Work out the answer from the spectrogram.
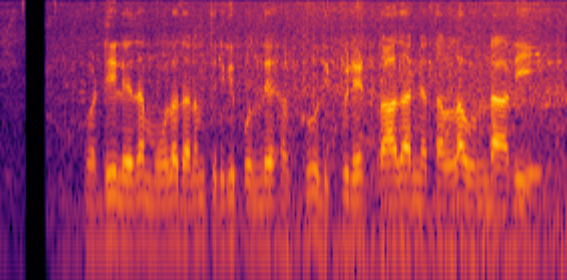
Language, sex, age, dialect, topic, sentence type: Telugu, male, 25-30, Southern, banking, statement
